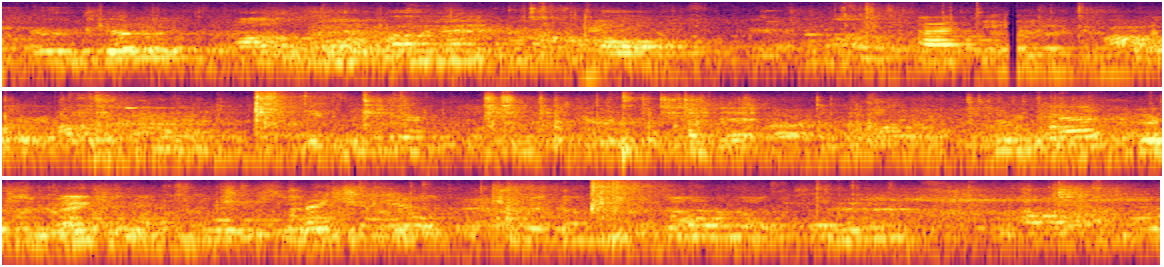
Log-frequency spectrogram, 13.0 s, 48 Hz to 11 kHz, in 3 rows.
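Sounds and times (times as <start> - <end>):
voices in large hall: 0.0 - 13.0.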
